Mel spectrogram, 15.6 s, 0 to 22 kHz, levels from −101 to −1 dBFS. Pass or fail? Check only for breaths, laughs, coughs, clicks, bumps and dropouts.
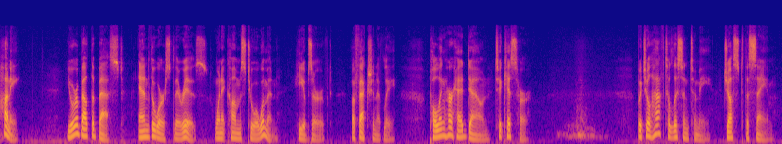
fail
